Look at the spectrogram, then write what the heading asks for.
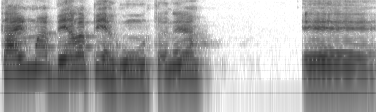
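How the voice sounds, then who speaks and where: Very slowly, a man speaks in a high pitch. The recording is very clean, with a silent background. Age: 60s. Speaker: author and literature teacher. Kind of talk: interview.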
